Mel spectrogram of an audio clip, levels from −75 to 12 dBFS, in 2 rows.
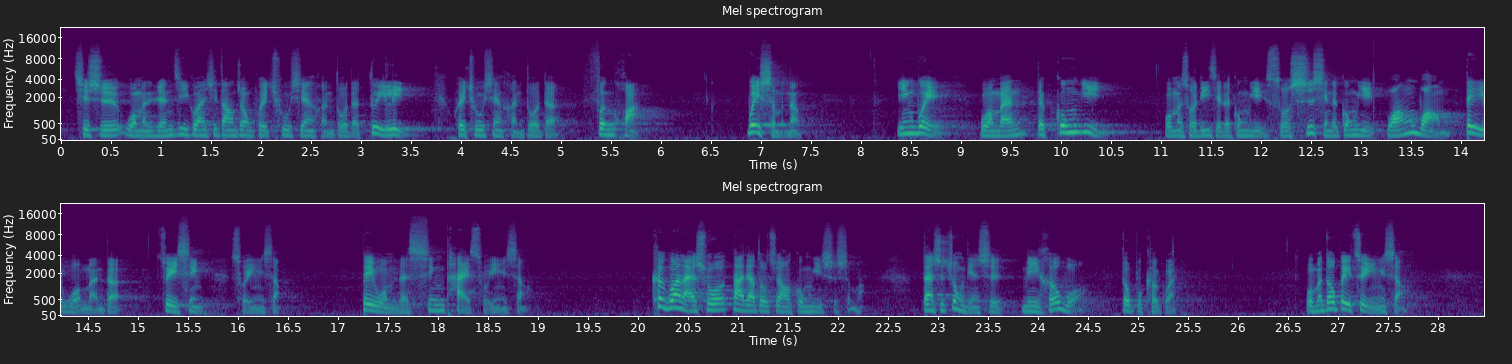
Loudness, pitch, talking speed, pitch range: -25 LUFS, 150 Hz, 220 characters per minute, 135-185 Hz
